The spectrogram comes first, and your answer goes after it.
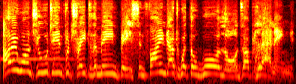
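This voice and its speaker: A man's voice: very high voice, sing-song, unhurried, sharp tone, exaggerated voice. A man voicing an imperious, scheming alien commander giving mission orders in a video game cutscene. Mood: commanding.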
